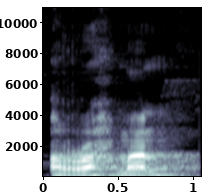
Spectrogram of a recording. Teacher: harokat ar-rahman hukumnya Idgham Syamsiah karena ada lam ta'arif diikuti rok cara bacanya huruf lam dimasukkan ke huruf ro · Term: idgham samsiyah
